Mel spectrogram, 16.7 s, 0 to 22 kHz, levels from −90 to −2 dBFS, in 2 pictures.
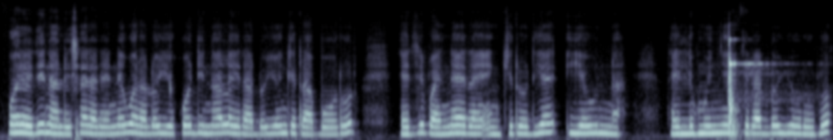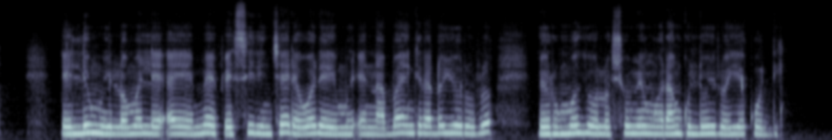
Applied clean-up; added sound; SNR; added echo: neural mask model RNNoise.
